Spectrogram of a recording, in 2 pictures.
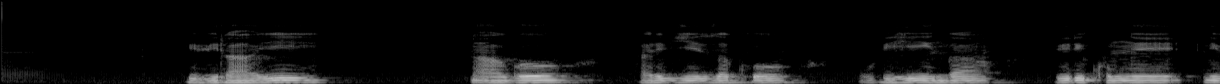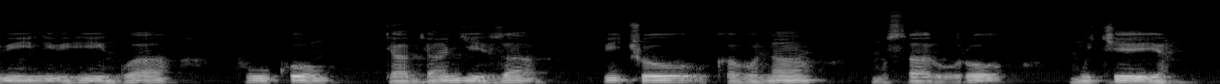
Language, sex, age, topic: Kinyarwanda, male, 50+, agriculture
